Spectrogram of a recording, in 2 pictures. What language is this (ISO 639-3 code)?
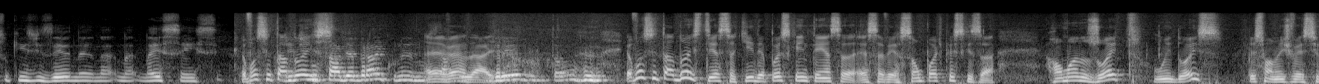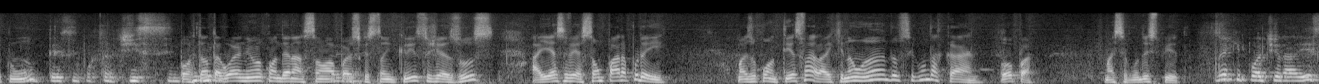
por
